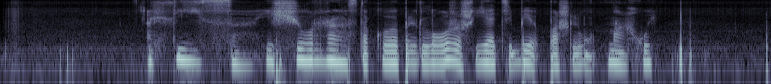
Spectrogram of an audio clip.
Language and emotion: Russian, angry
